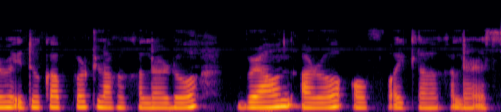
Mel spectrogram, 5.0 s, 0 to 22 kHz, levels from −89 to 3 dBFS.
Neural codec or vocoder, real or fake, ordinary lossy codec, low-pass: none; real; none; 7.2 kHz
